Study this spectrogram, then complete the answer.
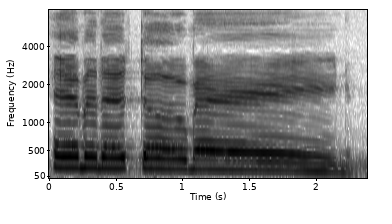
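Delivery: high, very slow, drawn-out sing-song; Seinfeld "the voice". Shown as a demonstration. Teacher closing the example in the goofy voice. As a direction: drag "Eminent domain" out in a goofy high voice. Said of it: "as Jerry Seinfeld likes to say".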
